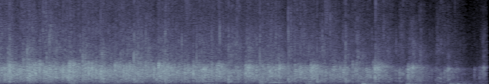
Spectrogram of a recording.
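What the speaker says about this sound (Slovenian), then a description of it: "z enim velikim aplavzom" A hall audience at a national adult learning week opening ceremony in Ajdovščina claps in a long, even burst of applause, dense and continuous, tapering slightly toward the end.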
